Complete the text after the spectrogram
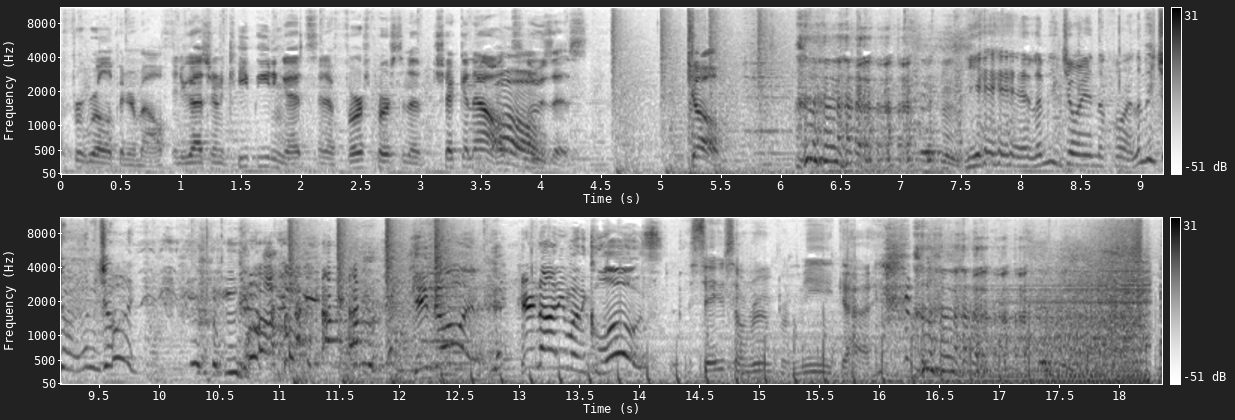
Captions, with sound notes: fruit roll up in your mouth, and you guys are gonna keep eating it and the first person that chicken out loses. Go. Yeah, let me join the fun. Let me join. Let me join. (laughing) Keep going. - You’re not even close. Save some room for me, guy.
